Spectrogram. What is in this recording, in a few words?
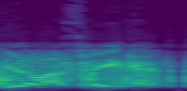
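attack position, mood low, Hungarian; speech; War Thunder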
